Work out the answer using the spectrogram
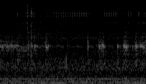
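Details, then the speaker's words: Old NEC-based CD-ROM drive (Intersect CDR-84) with a pressed factory CD: faint high spindle whine with brief chirps as it starts to race, then instantly corrects back to speed; normal spindle behavior, the fault seems tied to CD-Rs. "that's how that's normal that's what it's supposed to do they wanted to race out of control but it caught itself instantly"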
